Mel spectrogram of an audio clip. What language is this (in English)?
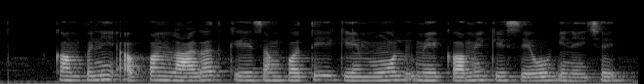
Magahi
